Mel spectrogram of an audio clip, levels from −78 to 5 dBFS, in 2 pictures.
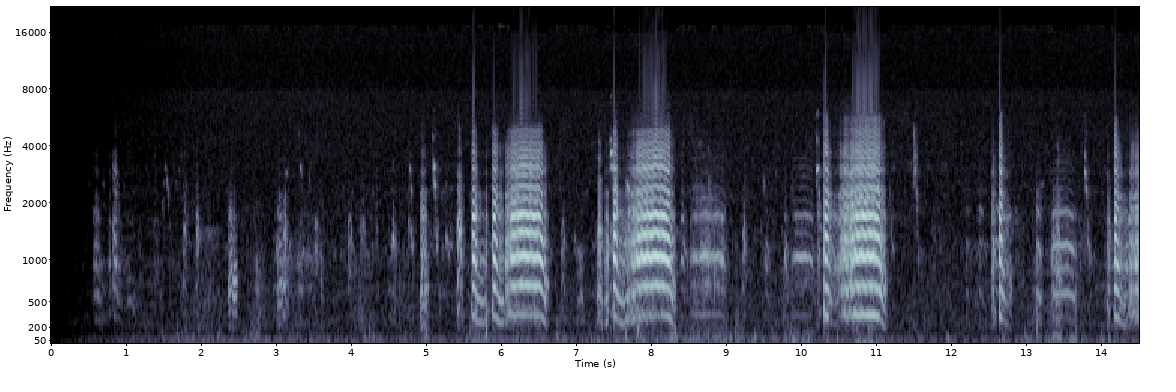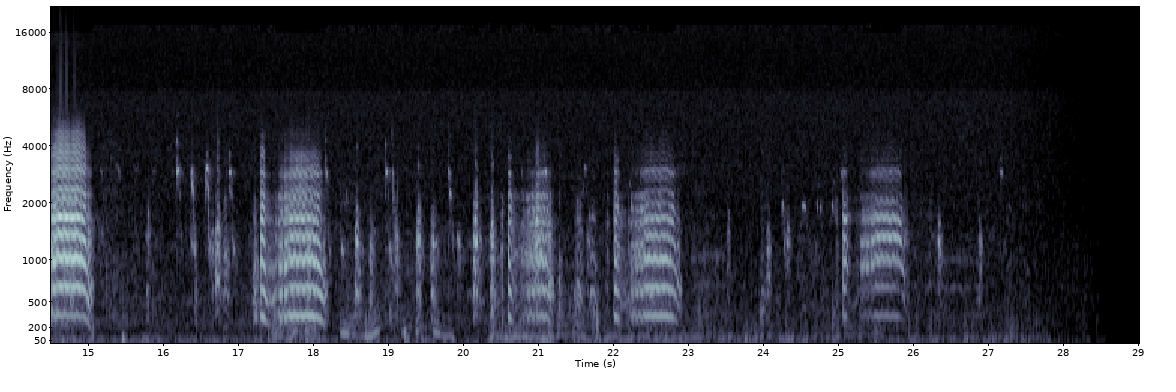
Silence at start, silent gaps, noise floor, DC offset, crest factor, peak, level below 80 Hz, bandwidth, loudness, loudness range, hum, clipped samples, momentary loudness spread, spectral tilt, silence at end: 0.6 s; none; -75 dBFS; under 0.1%; 20 dB; 0 dBFS; -50 dBFS; over 20 kHz; -15 LUFS; 19 LU; none; under 0.1%; 26 LU; -2 dB/octave; 2.1 s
